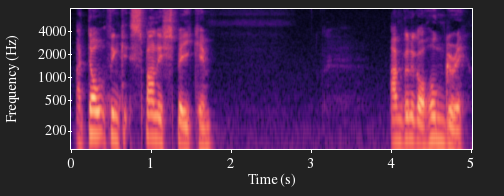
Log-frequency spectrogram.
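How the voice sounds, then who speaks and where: A man's voice: fairly high pitch, lively intonation, a little slow. A man taking part in a friends' quiz, confident in his answers and teasing the others. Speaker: quiz contestant. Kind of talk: casual banter.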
